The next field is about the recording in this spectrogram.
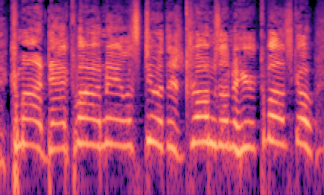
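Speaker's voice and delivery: put-on high, pleading little boy's voice; eager kid. Boy begging his dad to open presents, eager and high. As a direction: bounce on it like a kid who can't wait.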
